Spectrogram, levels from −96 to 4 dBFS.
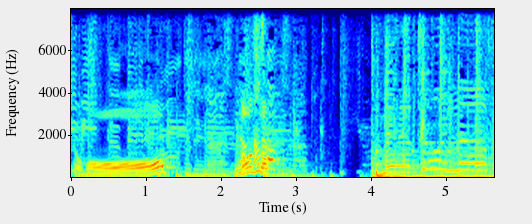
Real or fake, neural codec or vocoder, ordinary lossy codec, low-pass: real; none; none; none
